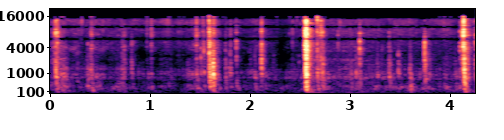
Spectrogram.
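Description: Plastic die-cutting plates being handled and set down over a die and card: scattered light clicks and taps, with two sharper knocks about one and a half and two and a half seconds in.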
